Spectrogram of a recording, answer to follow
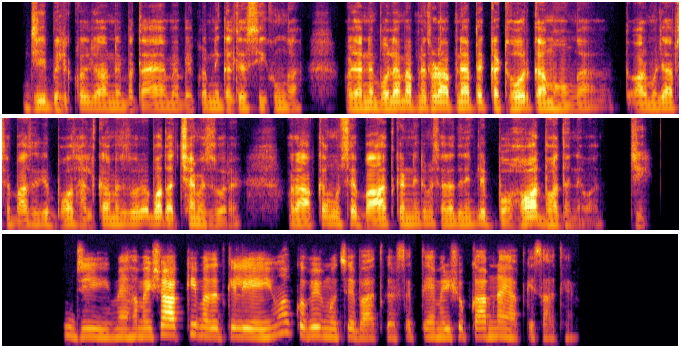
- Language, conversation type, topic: Hindi, advice, गलती के बाद बिना टूटे फिर से संतुलन कैसे बनाऊँ?
- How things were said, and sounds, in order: none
